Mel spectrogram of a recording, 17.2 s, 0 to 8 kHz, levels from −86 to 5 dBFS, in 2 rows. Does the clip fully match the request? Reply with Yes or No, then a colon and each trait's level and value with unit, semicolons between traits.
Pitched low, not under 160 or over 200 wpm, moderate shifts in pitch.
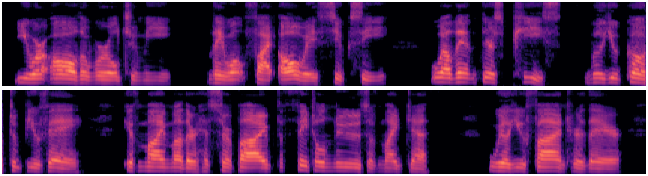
No: low, 130 Hz; slow, 135 wpm; average, 3.1 semitones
